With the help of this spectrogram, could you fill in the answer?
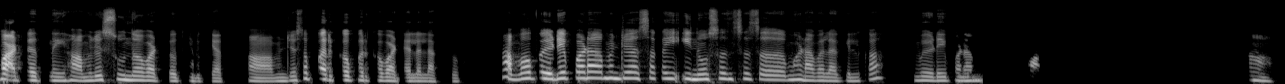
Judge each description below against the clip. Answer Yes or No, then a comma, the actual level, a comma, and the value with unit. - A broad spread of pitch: Yes, wide, 7.0 semitones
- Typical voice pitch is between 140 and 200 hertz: Yes, high, 190 Hz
